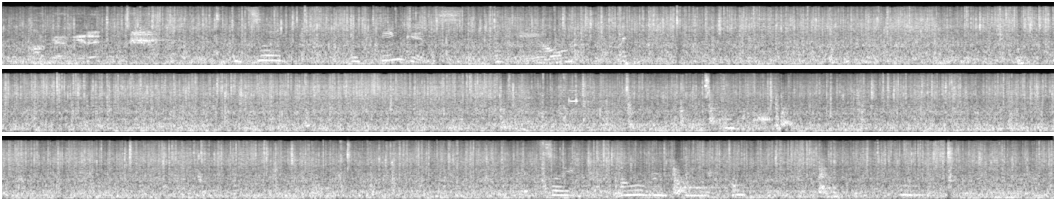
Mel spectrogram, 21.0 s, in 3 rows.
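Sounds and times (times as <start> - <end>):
hailstones ticking: 0.0 - 21.0
heavy rain hissing: 0.0 - 21.0.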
